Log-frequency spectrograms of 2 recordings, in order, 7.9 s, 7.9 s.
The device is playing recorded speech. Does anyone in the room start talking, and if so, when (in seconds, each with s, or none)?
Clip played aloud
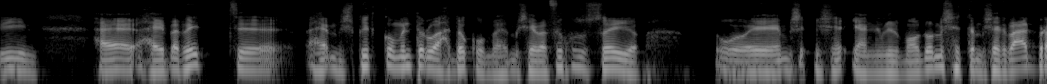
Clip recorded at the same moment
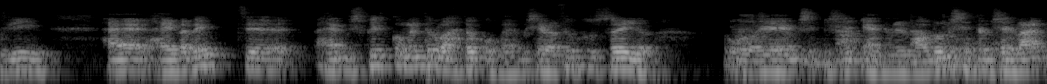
5.5 s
